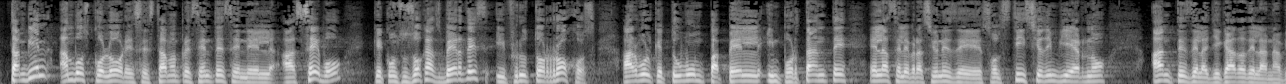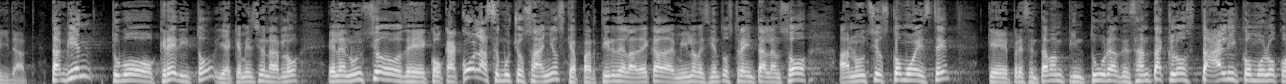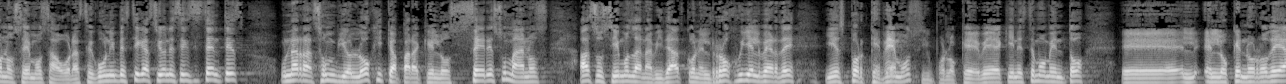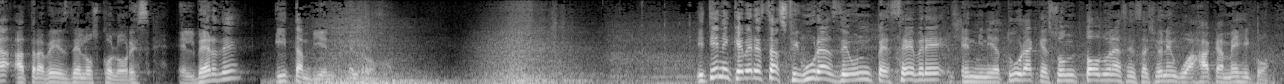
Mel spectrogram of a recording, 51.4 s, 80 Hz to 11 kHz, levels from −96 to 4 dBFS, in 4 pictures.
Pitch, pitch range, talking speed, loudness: 165 Hz, 140-185 Hz, 170 wpm, -17 LUFS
